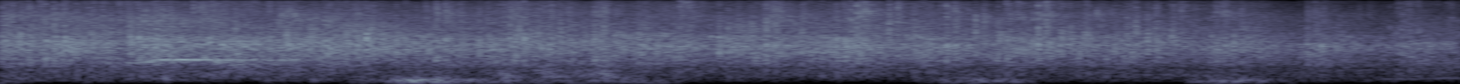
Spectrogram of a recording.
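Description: An audience applauds steadily for the whole stretch, a dense wash of many hands clapping at an even, fairly loud level with no voices standing out.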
